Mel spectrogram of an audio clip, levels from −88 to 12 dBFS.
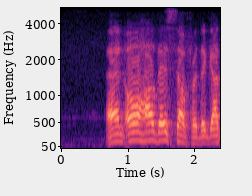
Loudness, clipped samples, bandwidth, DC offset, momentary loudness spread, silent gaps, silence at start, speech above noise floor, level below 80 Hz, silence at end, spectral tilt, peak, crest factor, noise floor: -13 LUFS; under 0.1%; 5.4 kHz; under 0.1%; 6 LU; none; 0.7 s; 44 dB; -56 dBFS; 0 s; -9.5 dB/octave; -2 dBFS; 12 dB; -57 dBFS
